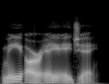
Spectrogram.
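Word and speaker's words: Mi'raj: From a spot nearby Muhammad began his ascension or Miraj, pronounced Miraj.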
